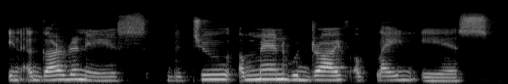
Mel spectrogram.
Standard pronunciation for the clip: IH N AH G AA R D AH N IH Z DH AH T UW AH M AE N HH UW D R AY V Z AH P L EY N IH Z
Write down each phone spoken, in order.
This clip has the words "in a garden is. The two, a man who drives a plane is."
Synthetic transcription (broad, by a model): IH N AH G AA R D AH N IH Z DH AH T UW AH M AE N HH UW D R AY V AH P L EY N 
